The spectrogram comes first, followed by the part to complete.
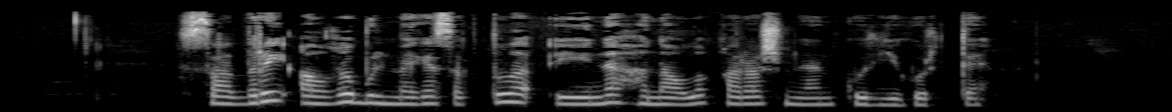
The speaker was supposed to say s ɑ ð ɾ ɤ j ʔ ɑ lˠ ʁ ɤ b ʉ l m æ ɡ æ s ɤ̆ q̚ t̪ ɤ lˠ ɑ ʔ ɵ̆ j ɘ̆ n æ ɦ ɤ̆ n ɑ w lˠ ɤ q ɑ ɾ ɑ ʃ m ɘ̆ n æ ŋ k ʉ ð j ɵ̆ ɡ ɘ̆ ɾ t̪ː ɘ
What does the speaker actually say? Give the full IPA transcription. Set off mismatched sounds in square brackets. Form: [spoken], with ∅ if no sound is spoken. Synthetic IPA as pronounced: s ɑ ð ɾ ɤ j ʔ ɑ lˠ ʁ ɤ b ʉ l m æ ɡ æ s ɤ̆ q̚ t̪ ɤ lˠ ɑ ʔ ɵ̆ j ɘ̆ n æ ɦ ɤ̆ n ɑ w lˠ ɤ q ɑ ɾ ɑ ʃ m ɘ̆ n æ ŋ k ʉ ð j ɵ̆ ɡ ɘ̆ ɾ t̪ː ɘ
